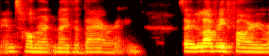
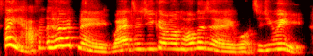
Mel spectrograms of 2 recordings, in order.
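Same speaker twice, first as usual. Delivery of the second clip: eager questions; 7 semitones higher than usual. Retold or imitated. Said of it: "sunshine yellow thinks".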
